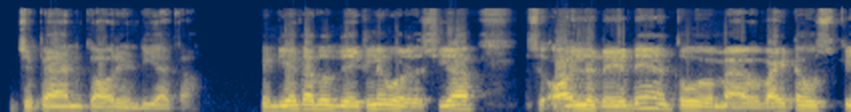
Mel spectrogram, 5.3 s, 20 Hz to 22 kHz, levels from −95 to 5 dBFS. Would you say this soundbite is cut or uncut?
cut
